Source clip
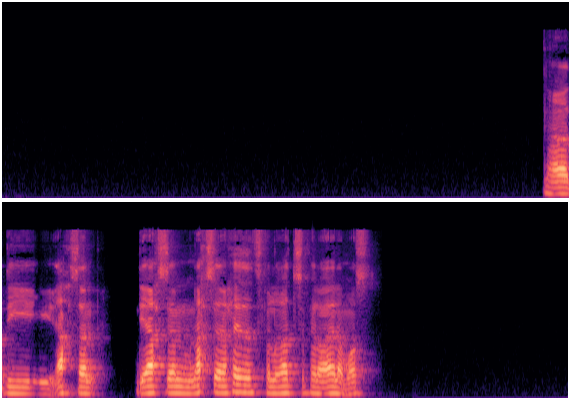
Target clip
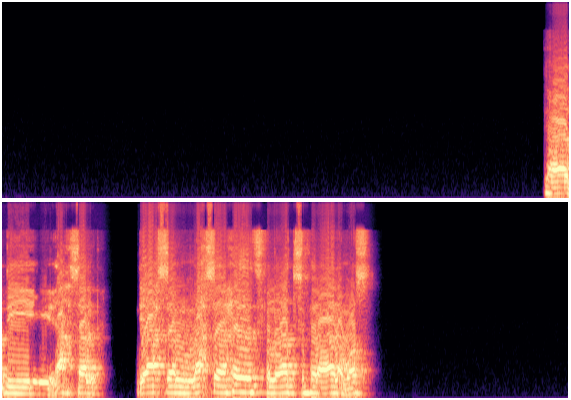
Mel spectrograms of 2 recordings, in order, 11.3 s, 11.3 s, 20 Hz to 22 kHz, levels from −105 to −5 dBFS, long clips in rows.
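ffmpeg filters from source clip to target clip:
ffmpeg -i in.wav -af "agate=range=-33dB:threshold=-36dB:ratio=3:detection=peak,volume=25.5dB,asoftclip=hard,volume=-25.5dB,apsyclip=36dB,volume=-1.5dB" out.wav

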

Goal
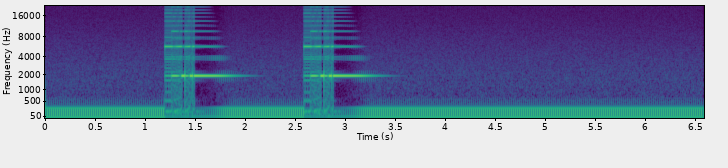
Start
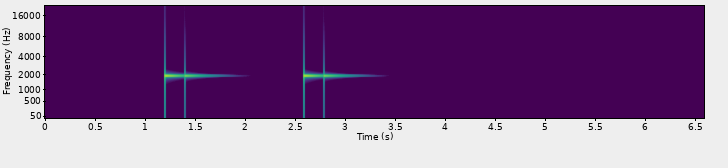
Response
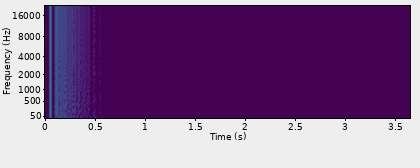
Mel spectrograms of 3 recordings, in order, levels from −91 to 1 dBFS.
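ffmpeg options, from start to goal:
-filter_complex "[0:a]alimiter=limit=-18dB:level=0:latency=1:release=22,aecho=1:1:67|78:0.211|0.266,aeval=exprs='(mod(9.44*val(0)+1,2)-1)/9.44':channel_layout=same,aeval=exprs='val(0)+0.00631*(sin(2*PI*50*n/s)+sin(2*PI*2*50*n/s)/2+sin(2*PI*3*50*n/s)/3+sin(2*PI*4*50*n/s)/4+sin(2*PI*5*50*n/s)/5)':channel_layout=same,asplit=2[link_01][link_02];[link_02]highpass=frequency=720:poles=1,volume=33dB,asoftclip=type=tanh:threshold=-18.5dB[link_03];[link_01][link_03]amix=inputs=2:normalize=0,lowpass=frequency=2100:poles=1,volume=-6dB,volume=6dB"

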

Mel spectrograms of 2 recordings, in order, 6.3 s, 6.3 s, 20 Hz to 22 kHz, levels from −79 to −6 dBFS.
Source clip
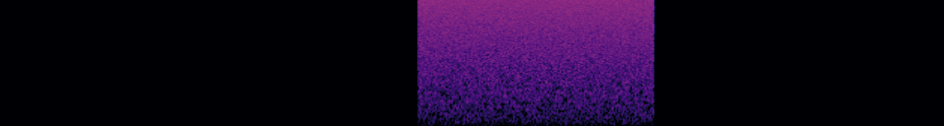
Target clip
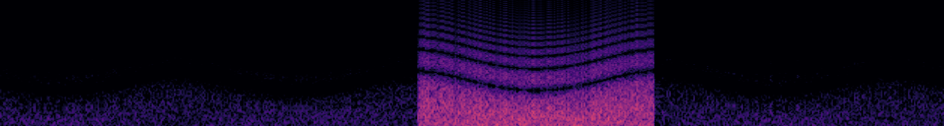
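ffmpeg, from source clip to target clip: ffmpeg -i in.wav -af "aeval=exprs='val(0)+0.5*0.00501*sgn(val(0))':channel_layout=same,acrusher=samples=29:mix=1:aa=0.000001:lfo=1:lforange=17.4:lforate=0.63,volume=-6.5dB" out.wav

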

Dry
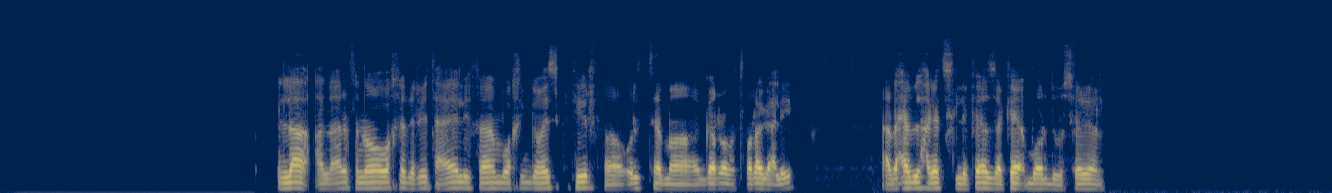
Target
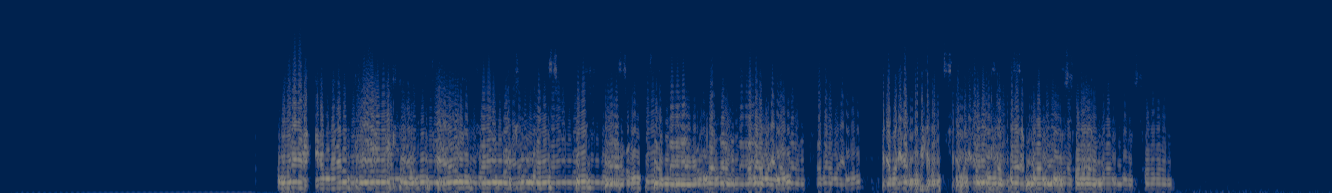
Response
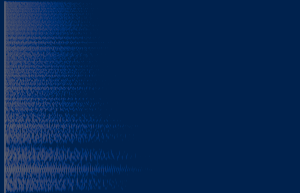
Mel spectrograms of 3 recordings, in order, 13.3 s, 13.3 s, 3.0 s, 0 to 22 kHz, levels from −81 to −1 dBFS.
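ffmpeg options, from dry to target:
-filter_complex "[0:a]firequalizer=gain_entry='entry(120,0);entry(260,6);entry(450,-14);entry(820,1);entry(1900,-24);entry(4700,-11)':delay=0.05:min_phase=1,dynaudnorm=framelen=650:gausssize=5:maxgain=6dB,asoftclip=type=hard:threshold=-19.5dB,asettb=1/sr,asplit=3[link_01][link_02][link_03];[link_01]atrim=end=2.844[link_04];[link_02]atrim=start=2.84:end=3.5,asetpts=PTS-STARTPTS,afade=type=in:duration=0.004:curve=qsin,afade=type=out:start_time=0.656:duration=0.004:curve=qsin,aecho=1:1:7.3:0.78,atrim=end_sample=29106[link_05];[link_03]atrim=start=3.496[link_06];[link_04][link_05]acrossfade=duration=0.004:curve1=hsin:curve2=qsin[link_07];[link_07][link_06]acrossfade=duration=0.004:curve1=qsin:curve2=hsin,tremolo=f=18:d=0.85,equalizer=frequency=410:width_type=o:width=0.3:gain=-13,asettb=1/sr,asplit=3[link_08][link_09][link_10];[link_08]atrim=end=9.064[link_11];[link_09]atrim=start=9.06:end=9.71,asetpts=PTS-STARTPTS,afade=type=in:duration=0.004:curve=qsin,afade=type=out:start_time=0.646:duration=0.004:curve=qsin,aeval=exprs='val(0)*sin(2*PI*29*n/s)':channel_layout=same[link_12];[link_10]atrim=start=9.706[link_13];[link_11][link_12]acrossfade=duration=0.004:curve1=hsin:curve2=qsin[link_14];[link_14][link_13]acrossfade=duration=0.004:curve1=qsin:curve2=hsin,asoftclip=type=tanh:threshold=-30dB,aecho=1:1:695:0.473,volume=-4dB"

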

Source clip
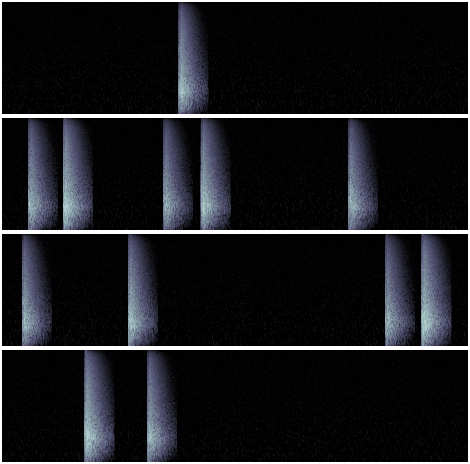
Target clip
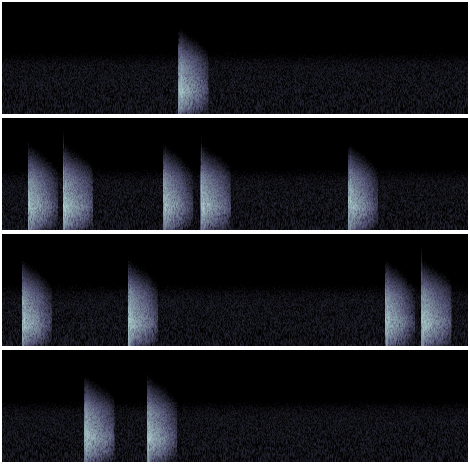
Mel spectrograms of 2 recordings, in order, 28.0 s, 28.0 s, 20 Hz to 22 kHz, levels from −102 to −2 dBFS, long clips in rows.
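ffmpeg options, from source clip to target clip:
ffmpeg -i in.wav -af "lowpass=frequency=2900:width=0.5412,lowpass=frequency=2900:width=1.3066,acompressor=threshold=-33dB:ratio=5,volume=9dB" out.wav

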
